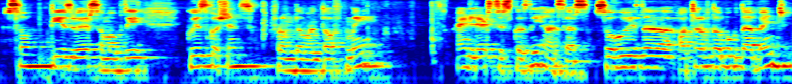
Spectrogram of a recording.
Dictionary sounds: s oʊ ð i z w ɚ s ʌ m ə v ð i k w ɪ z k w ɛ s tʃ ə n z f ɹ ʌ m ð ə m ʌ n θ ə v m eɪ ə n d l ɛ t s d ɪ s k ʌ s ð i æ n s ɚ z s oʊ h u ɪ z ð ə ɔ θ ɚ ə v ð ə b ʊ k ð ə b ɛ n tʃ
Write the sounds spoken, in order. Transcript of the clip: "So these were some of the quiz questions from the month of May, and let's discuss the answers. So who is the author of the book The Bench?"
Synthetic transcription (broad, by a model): s oʊ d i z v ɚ s ʌ m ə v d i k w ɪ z k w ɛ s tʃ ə n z f ɹ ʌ m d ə m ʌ n t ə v m eɪ ə n d l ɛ t s d ɪ s k ʌ s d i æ n s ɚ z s oʊ h u ɪ z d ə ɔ t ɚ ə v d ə b ʊ k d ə b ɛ n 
